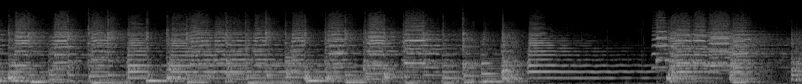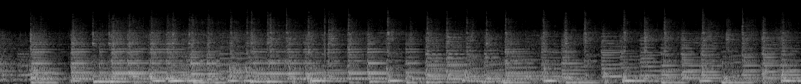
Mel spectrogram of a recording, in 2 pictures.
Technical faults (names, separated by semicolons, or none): doubled audio track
